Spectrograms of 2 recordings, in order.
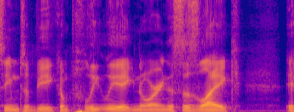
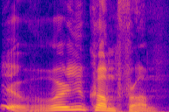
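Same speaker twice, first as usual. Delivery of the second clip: higher-voiced questioning ogre; puzzled ogre; 8 semitones higher than usual. Meditating ogre questions the intruder, in a higher character voice. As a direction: voice an ogre asking a stranger, pitched up. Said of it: "shakes his head and goes".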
